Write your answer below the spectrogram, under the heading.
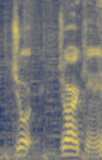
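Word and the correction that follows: Bjorkgren: His name is Bjorkin. – Yeah, Bjorkin.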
